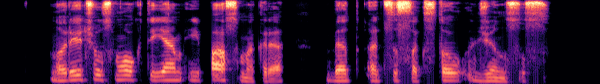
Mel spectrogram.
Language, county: Lithuanian, Klaipėda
